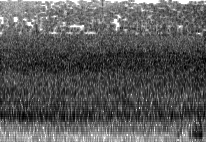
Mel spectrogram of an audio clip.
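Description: Steady, even crowd noise from a football game broadcast, a hiss-like murmur with no single voice or event standing out.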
